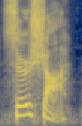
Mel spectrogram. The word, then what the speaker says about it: Saoirse: Saoirse, that's how you say her first Saoirse.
